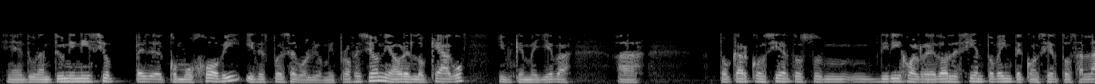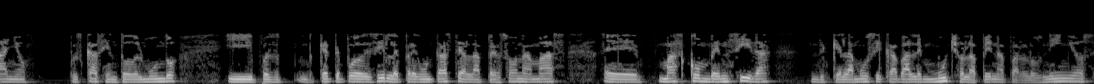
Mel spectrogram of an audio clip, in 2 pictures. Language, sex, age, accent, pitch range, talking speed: Spanish, male, 40-59, Mexican, 120-140 Hz, 175 wpm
